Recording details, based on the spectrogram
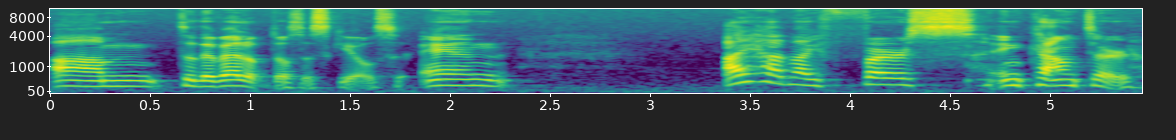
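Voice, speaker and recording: A woman speaks with a Spanish accent at a medium pitch. Her pace is very slow. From Ecuador. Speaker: high school Spanish teacher. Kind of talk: interview.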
